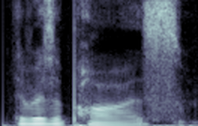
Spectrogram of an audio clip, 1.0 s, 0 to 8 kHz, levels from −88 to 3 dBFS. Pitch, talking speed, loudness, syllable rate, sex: 145 Hz, 240 wpm, -17 LUFS, 6.5 syllables/s, female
